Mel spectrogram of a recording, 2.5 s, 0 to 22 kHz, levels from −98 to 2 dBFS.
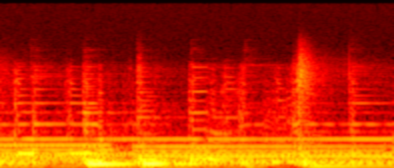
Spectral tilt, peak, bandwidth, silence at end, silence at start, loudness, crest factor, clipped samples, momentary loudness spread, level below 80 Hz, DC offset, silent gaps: -8.5 dB/octave; -8 dBFS; 7 kHz; 0 s; 0 s; -24 LUFS; 16 dB; under 0.1%; 6 LU; -36 dBFS; under 0.1%; none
